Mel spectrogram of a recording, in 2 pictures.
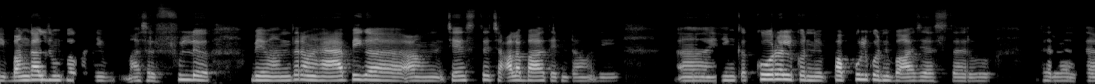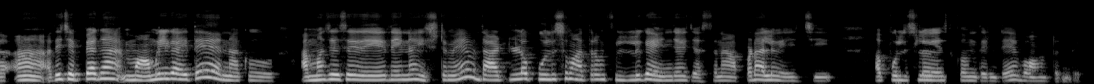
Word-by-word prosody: బంగాళదుంపొకటి 195 -2 +2 0.4
అసలు 170 -1 -7
ఫుల్లు 215 -2 0 0.6
మేమందరం 190 +2 +1
హ్యాపీగా 200 +2 +4 0.4
ఆమె 175 -1 -3 0.2
చేస్తే 195 +2 -4
చాలా 180 +2 +2
బా 185 - +6
తింటామది. 165 -1 -9 0.7
ఆహ్, 175 -1 -1 0.2
ఇంక 190 0 -5 0.2
కూరలు 230 -1 +6
కొన్ని, 190 -2 -1 0.2
పప్పులు 220 +3 +2
కొన్ని 195 -2 -1
బా 165 - +3 0.2
జేస్తారు. 170 -1 -7 0.6
తర్వాత 175 -1 -8 0.3
ఆ! - - +6 0.2
అదే 230 +2 +4
చెప్పాగా 255 +3 +6 0.3
మామూలుగైతే 245 +7 +4 0.3
నాకు 185 0 -5 0.5
అమ్మ 200 +2 +3
జేసేది 225 -3 +4
ఏదైనా 215 +2 0
ఇష్టమే. 210 +6 -3 0.2
దాంట్లో 225 +5 +2
పులుసు 235 +3 0
మాత్రం 225 +1 -2
ఫుల్లుగా 215 +3 0
ఎంజాయ్ 195 0 -4
జేస్తాను. 180 +3 -8
అప్పడాలు 205 +3 0
వేయిచ్చి 170 - -8 0.5
ఆ - - -2
పులుసులో 200 +1 -2
ఏసుకొని 180 -1 -7
తింటే 165 +2 -7 0.2
బావుంటుంది. 165 -1 -8
195 Hz, 110 wpm, -23 LUFS, 175-220 Hz, 0.7 s, బా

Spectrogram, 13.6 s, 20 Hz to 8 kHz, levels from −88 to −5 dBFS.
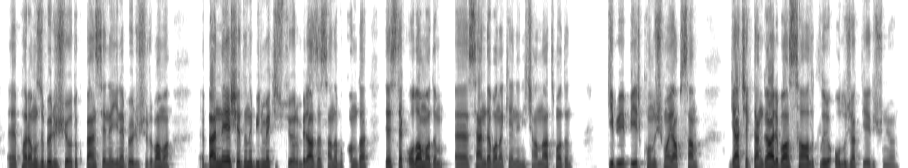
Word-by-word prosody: eee, 115 -1 -1
paramızı 135 +7 0
bölüşüyorduk. 150 -5 -2
Ben 135 +1 +4
seninle 140 0 -3
yine 155 +1 -3
bölüşürüm 125 +4 -4
ama 125 -10 +1 0.4
ben 170 +11 +5
ne 205 - +5
yaşadığını 180 -5 +3
bilmek 165 +2 -1
istiyorum. 130 -4 -4
Biraz 155 +2 +4
da 160 - -2
sana 145 -1 -4
bu 150 - -11
konuda 145 -1 -3 0.2
destek 130 +5 -1
olamadım. 130 -4 +2
Eee, 115 0 0
sen 145 +5 +1
de 150 - +1
bana 140 0 -1
kendini 130 -1 -8
hiç 130 - -10
anlatmadın," 120 0 -3 0.5
gibi 145 -1 0
bir 155 +2 0
konuşma 140 +2 -3
yapsam 145 +2 0 0.4
gerçekten, 155 +1 +2
galiba, 145 -1 +6
sağlıklı 125 0 +1
ı - - -2
olacak 130 +2 -5
diye 115 -1 -5
düşünüyorum. 110 0 -13
140 Hz, 165 wpm, -22 LUFS, 130-155 Hz, 0.5 s, galiba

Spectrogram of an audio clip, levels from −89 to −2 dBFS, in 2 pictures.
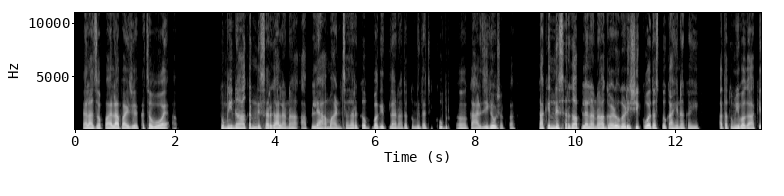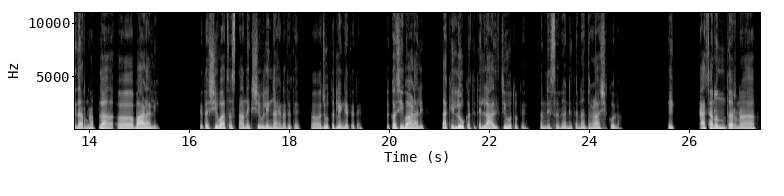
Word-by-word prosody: त्याला 125 +2 +4
जपायला 110 +2 +3
पाहिजे 105 -3 +2
त्याचं 105 +5 -3
वय 115 +3 +4 1.1
तुम्ही 165 +6 +3
ना 200 +1 +2 0.2
निसर्गाला 140 -3 +1
ना 115 +6 -2 0.2
आपल्या 160 +7 -1
माणसासारखं 140 +6 -1
बघितलं 120 +5 0
ना, 110 -4 -3
तर 125 - -1
तुम्ही 130 +3 -2
त्याची 130 +2 -6
खूप 155 -2 -4 0.2
अ, 110 -1 0
काळजी 105 +2 0
घेऊ 145 +1 +6
शकता 105 -4 -10 0.5
का 145 - +5
की, 210 - +3
निसर्ग 190 +1 +3
आपल्याला 185 -7 +2
ना 130 +6 +2
घडोघडी 155 +4 +4
शिकवत 145 +4 +1
असतो 165 0 -2
काही 145 0 +1
ना 145 -1 +1
काही. 125 -5 -1 0.4
आता 135 +6 -2
तुम्ही 185 +1 +1
बघा 120 -7 +2
केदारनाथला 145 +4 +1 0.2
अ, 115 0 +2
बाळ 145 +4 +4
आली. 105 -7 -1 0.9
तिथं 140 +8 -2
शिवाचं 125 +2 +2
स्थान 120 -2 -3
एक 135 0 0
शिवलिंग 120 +8 0
आहे 120 -7 0
ना 95 - -4
तिथे 120 -3 -5 0.2
अ, 100 -1 -2
ज्योतिर्लिंग 135 +4 0
आहे 105 - -1
तिथे, 100 +2 -11
तर 145 +6 -16
कशी 170 +4 +3
बाळ 175 -1 +3
आली? 145 -2 0 0.4
ना 140 - +3
की 190 -5 +2
लोकं 130 +4 +4
तिथे 170 +3 -2
लालची 110 +4 +1
होत 155 -3 +4
होते. 110 -5 -7
तर 115 +5 -9
निसर्गाने 125 +3 -2
त्यांना 145 +2 -2
धडा 115 +1 +2
शिकवला. 115 -7 -7 1.0
हे 160 - -1
त्याच्यानंतर 170 - -1
ना 105 +7 0
135 Hz, 155 wpm, -23 LUFS, 115-155 Hz, 1.1 s, घेऊ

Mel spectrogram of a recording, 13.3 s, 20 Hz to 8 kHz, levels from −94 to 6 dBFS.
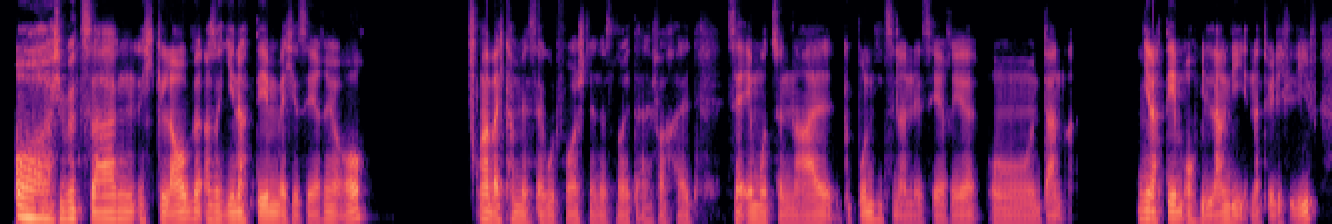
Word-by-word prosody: Oh, 125 -5 +9
ich 100 - +3
würde 115 0 +3
sagen, 105 0 +3
ich 95 -1 -6
glaube 105 +3 +4
also 95 0 0
je 95 +3 +1
nachdem 95 0 +3
welche 90 -2 -2
Serie 90 +2 -3
auch. 120 +6 +1 1.1
Aber 110 -3 +5
ich 90 - -2
kann 95 - -4
mir 90 -2 -3
sehr 90 +3 -5
gut 85 0 -7
vorstellen, 85 0 -7
dass 80 -1 -10
Leute 85 0 -8
einfach 80 -1 -12
halt 80 -1 -10 0.3
sehr - - -2
emotional 85 -2 -2
gebunden 95 0 -5
sind 85 -5 -10
an 80 0 -8
der 75 -1 -10
Serie 80 +3 -5
und 80 -1 -7
dann - - -4 0.8
je 110 0 +4
nachdem 105 0 +4
auch 90 -3 -4
wie 90 - -3
lang 85 +3 0
die 85 -4 -4
natürlich - - -8
lief, 105 +8 -3
90 Hz, 180 wpm, -23 LUFS, 85-100 Hz, 1.1 s, Oh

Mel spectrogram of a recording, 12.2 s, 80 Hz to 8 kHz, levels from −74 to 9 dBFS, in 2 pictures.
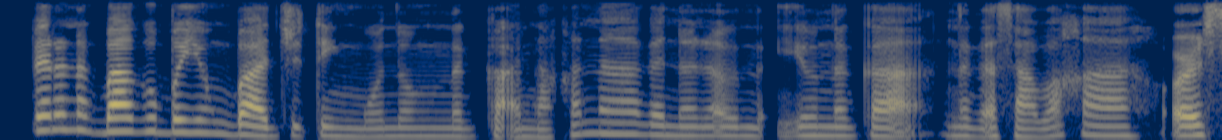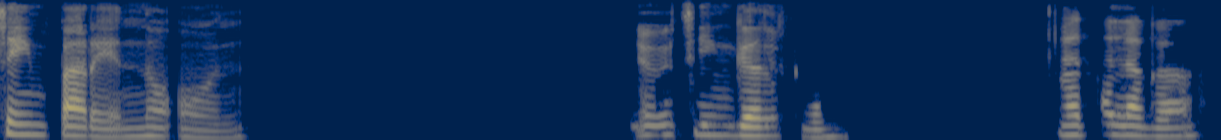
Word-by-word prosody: Pero 300 +1 +5
nagbago 280 -2 +6
ba 265 0 +1
yung 240 -4 -5
budgeting 185 -3 +3
mo 165 - -8
nung 175 0 -9
nagkaanak 165 -1 -5
ka 215 - -8
na 230 -1 -3
gano'n, 195 -3 -5
na - - -3
na 180 -1 -10
yung 190 0 -6
nagka 180 -1 0
nag-asawa 180 -2 -3
ka 200 -2 -1 0.3
or 195 0 +6
same 215 -3 +4
pa 190 -1 +6
rin 170 0 -2
noon? 160 -4 -9 1.9
Yung 200 0 -4
single 195 -3 0
ka? - - -19 1.3
Ah, 200 0 +1
talaga. 190 -4 -1
190 Hz, 135 wpm, -25 LUFS, 175-210 Hz, 1.9 s, nagbago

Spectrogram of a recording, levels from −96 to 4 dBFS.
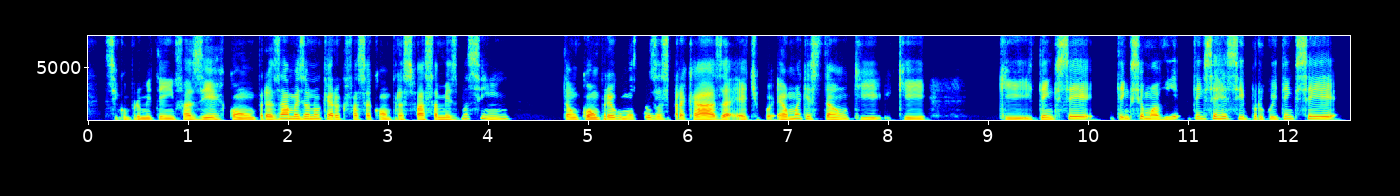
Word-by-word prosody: se - - -9
comprometer 130 0 -4
em 125 0 -2
fazer 140 +6 +1
compras. 140 +2 +1
"Ah, 200 - +6
eu 190 - +4
não 190 - +2
quero 175 -3 +3
que - - -14
faça 160 -1 -2
compras." 125 -3 -2
Faça 135 +3 +3
mesmo 150 +5 -3
assim. 195 -2 -4 0.5
Então 140 -1 0
compre 145 +6 +4
algumas 175 +2 0
coisas 175 0 -1
pra 180 - +1
casa. 150 -2 +6
É 130 - 0
tipo, 140 - -6
é 135 - +5
uma 195 +8 +1
questão 175 -2 -1
que 145 -5 -7
que 130 -2 -4 0.8
que 130 -2 -3
tem 170 +1 +1
que - - -2
ser 195 -1 +2 0.2
tem 180 - 0
que 180 - -1
ser 200 - +2
uma 180 -1 +4
via 170 +3 -3
tem 195 - -4
que 190 - -2
ser 210 - +2
recíproco 185 -1 -2
e 175 - -3
tem 195 +2 -4
que - - -4
ser 195 -2 +2
165 Hz, 215 wpm, -26 LUFS, 140-185 Hz, 0.8 s, Ah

